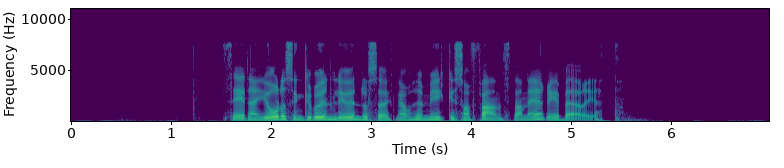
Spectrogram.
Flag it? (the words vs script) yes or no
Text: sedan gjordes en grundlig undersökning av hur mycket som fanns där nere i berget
no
